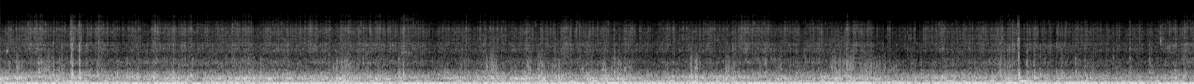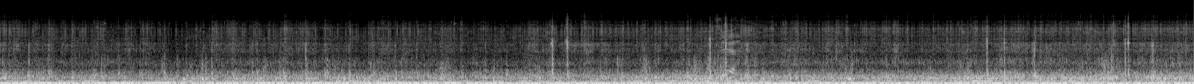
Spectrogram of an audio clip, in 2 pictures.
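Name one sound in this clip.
A motorcycle engine hums while cruising.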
